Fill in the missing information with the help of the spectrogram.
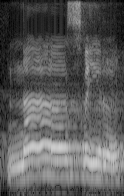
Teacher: صاد کی آواز سخت ہوگی، را باریک ہوگی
